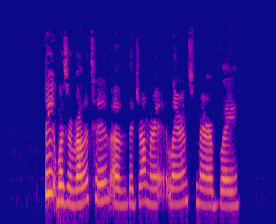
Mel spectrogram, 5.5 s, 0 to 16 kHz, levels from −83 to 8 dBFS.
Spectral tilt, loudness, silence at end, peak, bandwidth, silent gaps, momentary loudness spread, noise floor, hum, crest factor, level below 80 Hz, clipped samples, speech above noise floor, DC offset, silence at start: -3.5 dB/octave; -23 LUFS; 0.75 s; -4 dBFS; 10.5 kHz; none; 9 LU; -76 dBFS; none; 20 dB; -72 dBFS; under 0.1%; 52 dB; under 0.1%; 0.9 s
